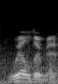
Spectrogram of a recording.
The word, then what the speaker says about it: Wildermyth: Wildermyth. Wilder Myth. Oh yeah, suppose we're actually verbally talking now. I can tell you how to correctly pronounce the game. It's Wildermyth.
